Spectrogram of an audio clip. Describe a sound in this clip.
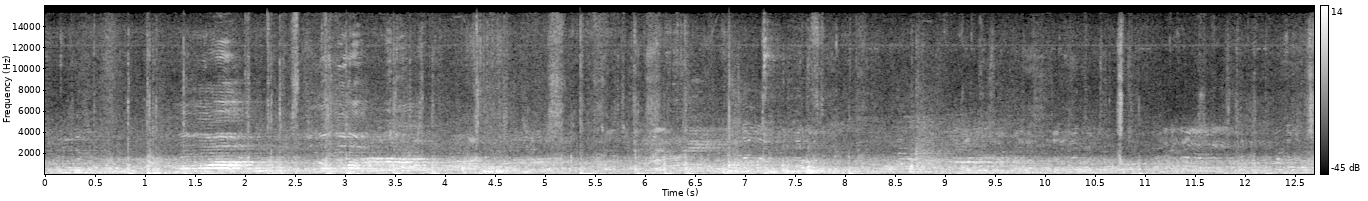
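Bodies thump and scuff on a padded mat.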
